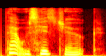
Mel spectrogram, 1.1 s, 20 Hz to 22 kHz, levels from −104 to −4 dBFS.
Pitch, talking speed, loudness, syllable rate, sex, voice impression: 195 Hz, 225 wpm, -18 LUFS, 3.9 syllables/s, female, very feminine, young, very thin, relaxed, very weak, slightly bright, very soft, muffled, fluent, raspy, very cute, very intellectual, refreshing, very sincere, very calm, very friendly, very reassuring, unique, very elegant, slightly wild, very sweet, slightly lively, very kind, very modest, very light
